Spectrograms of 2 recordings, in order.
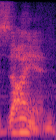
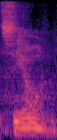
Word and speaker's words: Zion: thee an outcast, saying, this is Zion, or Sion, correctly pronounced.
